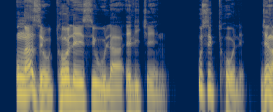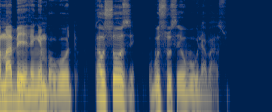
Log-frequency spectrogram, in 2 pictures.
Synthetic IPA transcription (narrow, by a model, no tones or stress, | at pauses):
uŋazɛuǀʰɔlɛisiwulaelit͡ʃʼeːni | us̬iǀʰɔlɛ | nd͡ʒʱɛŋamaβɛlɛŋɛmbʱɔɣɔd̥ʼʱɔ̥ | ɣawusɔzɛ | uβususɛuβuwulaβa̰ːsɔ̥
